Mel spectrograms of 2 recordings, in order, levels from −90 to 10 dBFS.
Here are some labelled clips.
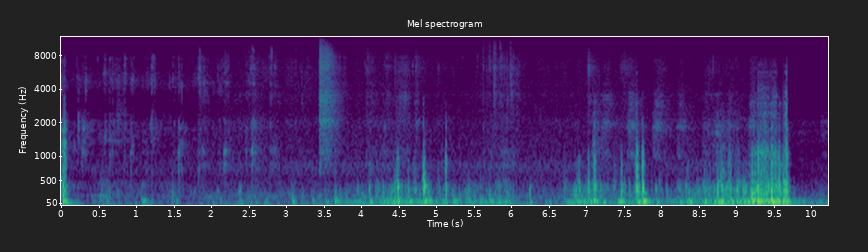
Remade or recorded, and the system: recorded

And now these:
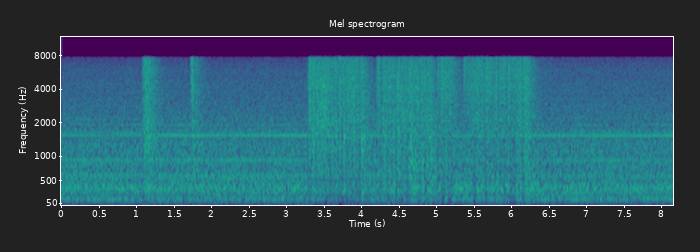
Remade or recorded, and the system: recorded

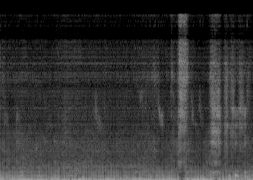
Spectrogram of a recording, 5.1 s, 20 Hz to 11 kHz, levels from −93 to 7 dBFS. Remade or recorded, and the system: remade, vocoder, Vocos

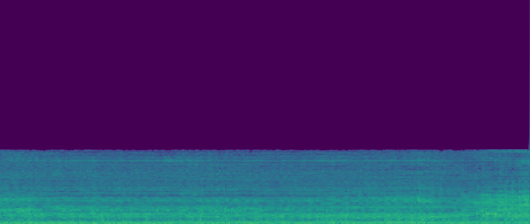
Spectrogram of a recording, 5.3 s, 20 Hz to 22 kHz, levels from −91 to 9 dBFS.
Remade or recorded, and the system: remade, vocoder, HiFi-GAN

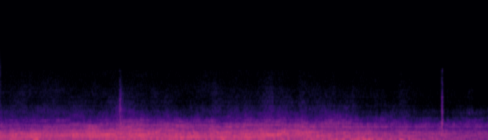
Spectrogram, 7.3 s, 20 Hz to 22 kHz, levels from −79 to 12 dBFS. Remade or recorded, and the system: remade, codec, SNAC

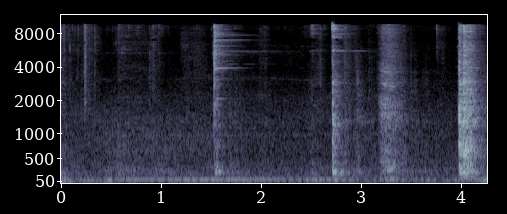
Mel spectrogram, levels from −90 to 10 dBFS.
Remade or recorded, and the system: recorded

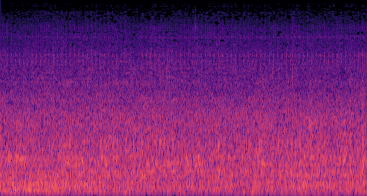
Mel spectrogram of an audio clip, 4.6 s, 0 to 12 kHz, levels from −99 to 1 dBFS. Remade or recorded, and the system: recorded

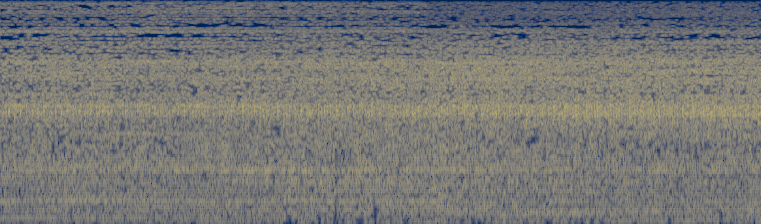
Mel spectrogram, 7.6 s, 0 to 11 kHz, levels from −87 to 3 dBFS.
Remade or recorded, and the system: recorded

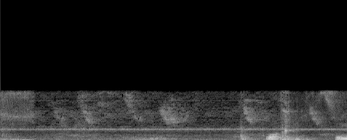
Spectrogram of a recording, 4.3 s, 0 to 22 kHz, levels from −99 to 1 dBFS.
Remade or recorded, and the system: remade, vocoder, WaveNeXt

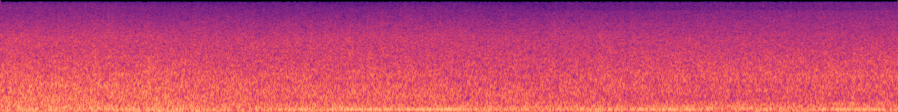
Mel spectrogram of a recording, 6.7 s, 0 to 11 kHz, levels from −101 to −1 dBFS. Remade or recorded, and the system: recorded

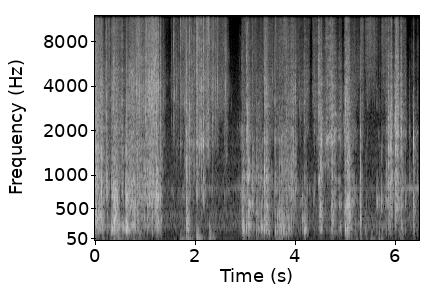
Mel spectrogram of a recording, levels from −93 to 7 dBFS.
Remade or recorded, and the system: recorded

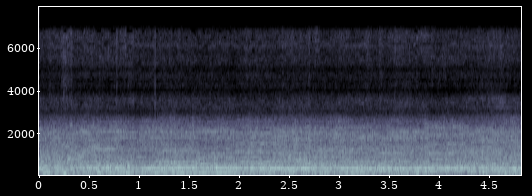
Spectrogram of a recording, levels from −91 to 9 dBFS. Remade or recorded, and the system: remade, codec, SNAC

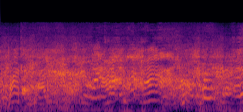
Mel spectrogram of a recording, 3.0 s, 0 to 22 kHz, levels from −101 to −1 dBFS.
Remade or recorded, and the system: remade, codec, SNAC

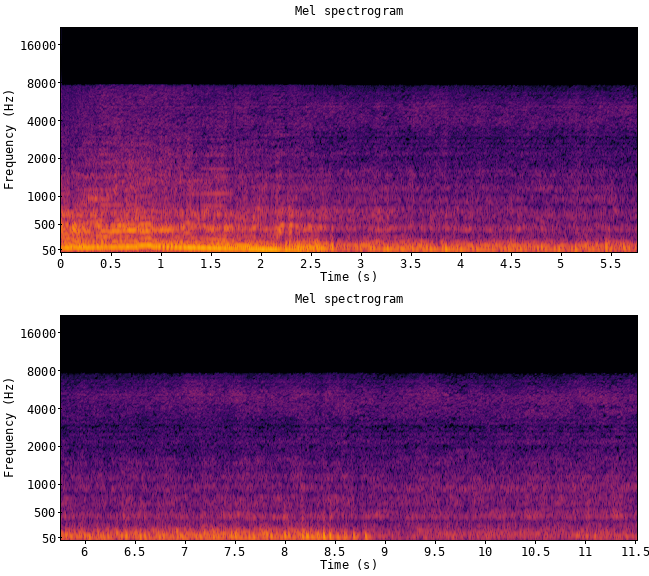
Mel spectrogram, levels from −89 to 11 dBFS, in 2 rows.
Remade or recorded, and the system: remade, codec, SNAC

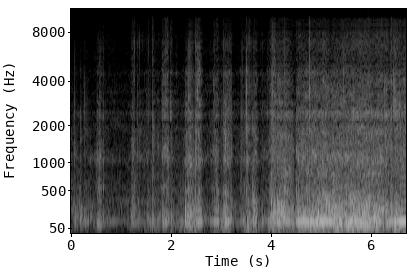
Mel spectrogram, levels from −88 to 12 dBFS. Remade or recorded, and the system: remade, codec, SNAC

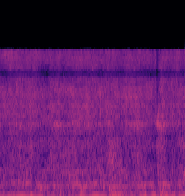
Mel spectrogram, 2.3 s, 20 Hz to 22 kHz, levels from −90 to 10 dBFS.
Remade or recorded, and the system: remade, codec, SNAC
